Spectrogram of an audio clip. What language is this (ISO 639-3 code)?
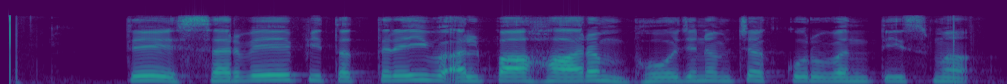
san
